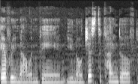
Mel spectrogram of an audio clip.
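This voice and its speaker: Music sits in the background. A woman speaks with a very deep, low pitch and very wide pitch swings. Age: 30s. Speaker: vlogger. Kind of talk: casual chat. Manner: halting, many fillers.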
